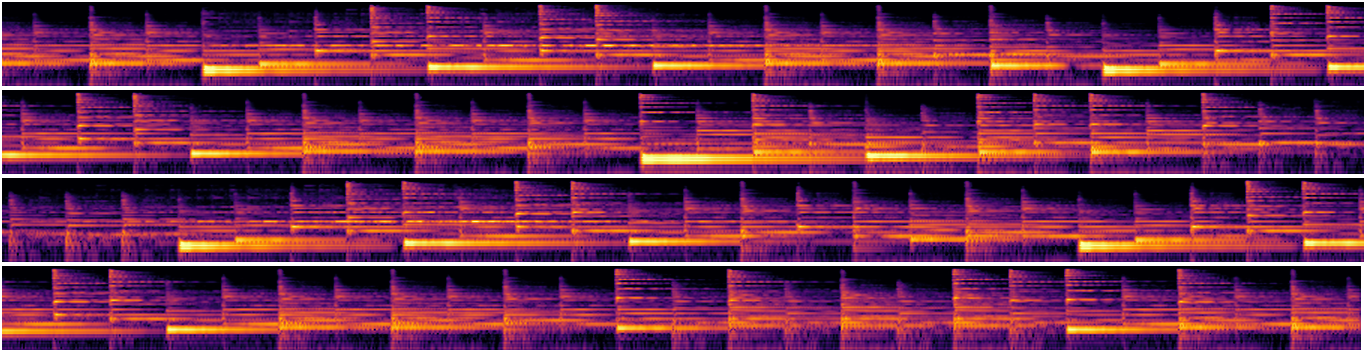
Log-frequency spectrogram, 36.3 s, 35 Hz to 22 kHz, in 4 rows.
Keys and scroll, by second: 9.0 ctrl+0.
